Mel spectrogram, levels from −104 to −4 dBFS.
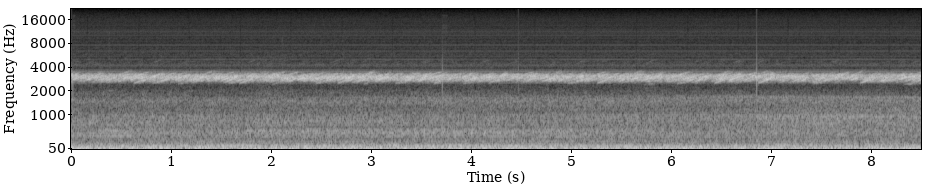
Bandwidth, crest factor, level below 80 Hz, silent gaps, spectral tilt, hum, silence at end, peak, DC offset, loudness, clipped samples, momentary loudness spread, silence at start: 18 kHz; 12 dB; -32 dBFS; none; -3.5 dB/octave; none; 0 s; -12 dBFS; under 0.1%; -22 LUFS; under 0.1%; 2 LU; 0 s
